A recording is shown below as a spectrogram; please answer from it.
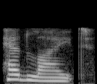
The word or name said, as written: headlight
